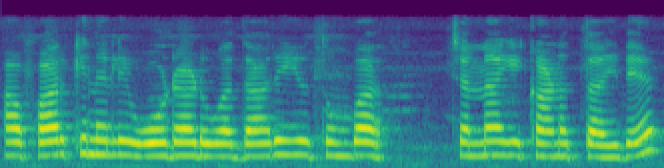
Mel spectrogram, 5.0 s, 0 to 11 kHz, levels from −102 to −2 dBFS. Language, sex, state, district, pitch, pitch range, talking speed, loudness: Kannada, female, Karnataka, Bangalore, 260 Hz, 250-270 Hz, 95 wpm, -15 LUFS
